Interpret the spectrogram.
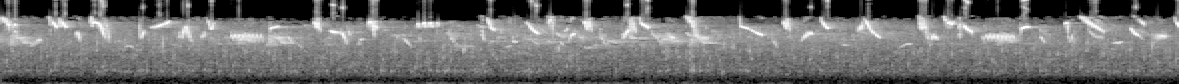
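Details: Blackthroat singing clearly, meant as training and lure song for songbirds: a dense run of high, sharp whistled notes and quick rising and falling slurs, with a soft rush of trickling water beneath.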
